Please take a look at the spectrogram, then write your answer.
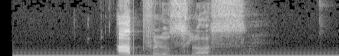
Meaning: undrained (having no discharge)
- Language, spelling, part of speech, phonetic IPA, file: German, abflusslos, adjective, [ˈapflʊsˌloːs], De-abflusslos.ogg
